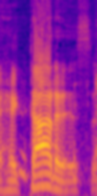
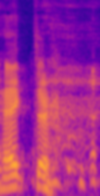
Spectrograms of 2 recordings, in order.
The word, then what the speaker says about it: hectares: I was like, oh, I mean hectares. And he's like, oh yeah, hectares. It's not Hector.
